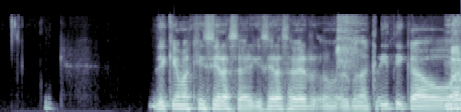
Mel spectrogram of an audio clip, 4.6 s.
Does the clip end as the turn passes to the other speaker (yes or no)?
yes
